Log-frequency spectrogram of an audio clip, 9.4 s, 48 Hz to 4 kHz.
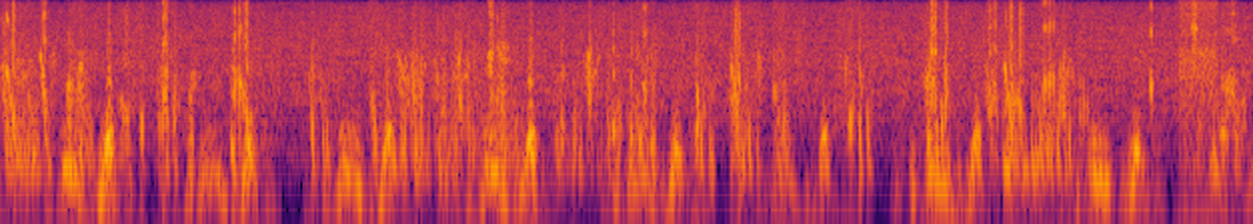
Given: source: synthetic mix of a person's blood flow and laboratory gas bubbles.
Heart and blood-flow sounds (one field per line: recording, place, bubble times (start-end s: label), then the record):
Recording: Doppler ultrasound of blood flow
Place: precordium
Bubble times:
0.00-0.42 s: bubbles
0.47-0.70 s: bubbles
0.88-1.10 s: bubbles
1.15-1.34 s: bubbles
1.39-1.48 s: bubbles
1.70-1.92 s: bubbles
2.29-2.49 s: bubbles
2.75-3.94 s: bubbles
4.15-4.92 s: bubbles
5.17-5.36 s: bubbles
5.44-5.71 s: bubbles
5.78-5.93 s: bubbles
6.32-6.55 s: bubbles
6.91-7.13 s: bubbles
7.37-8.18 s: bubbles
8.59-8.66 s: bubbles
8.82-9.37 s: bubbles
From the record:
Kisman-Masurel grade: 332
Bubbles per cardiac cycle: rolling drumbeat, 9 or more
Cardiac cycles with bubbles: 50 to 99%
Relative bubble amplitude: moderate (0.250 to 0.450)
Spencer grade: 3 (all of the cardiac periods contain showers or single bubble signals, but not dominating or overriding the cardiac motion signals)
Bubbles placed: only in the low amplitude regions of the cardiac cycle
